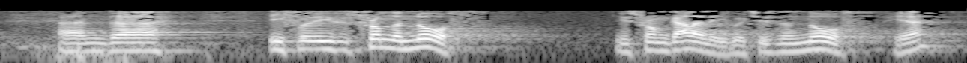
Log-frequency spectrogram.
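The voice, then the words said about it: Geordie accent. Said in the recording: “I'm a Geordie, by the way. So I'm bilingual. I speak Geordie and English.”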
